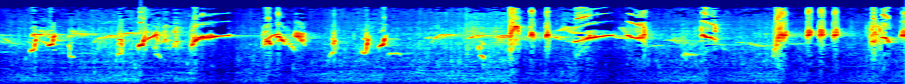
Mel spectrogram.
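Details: Fighting-type Oriental magpie-robin singing nonstop as a lure to provoke a rival bird into puffing up to fight: varied loud whistled and scratchy phrases, sharp upslurred notes and quick chips in short bursts separated by brief pauses.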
